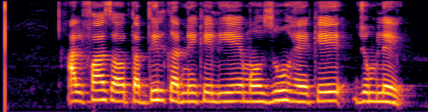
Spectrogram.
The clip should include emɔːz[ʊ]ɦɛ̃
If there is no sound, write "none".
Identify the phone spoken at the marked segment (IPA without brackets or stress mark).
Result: u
